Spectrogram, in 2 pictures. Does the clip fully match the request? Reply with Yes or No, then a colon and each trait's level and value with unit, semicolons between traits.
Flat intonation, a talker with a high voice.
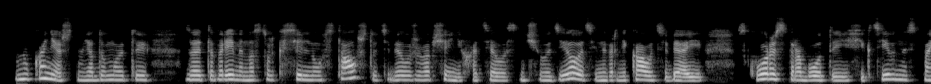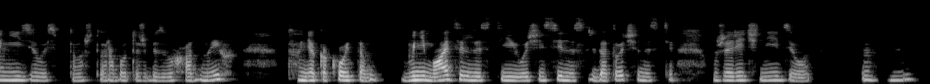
Yes: narrow, 2.3 semitones; high, 195 Hz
